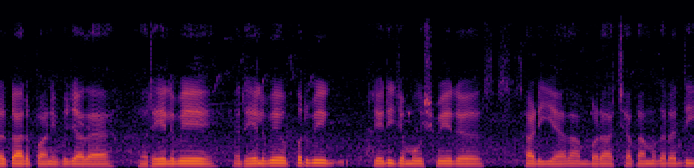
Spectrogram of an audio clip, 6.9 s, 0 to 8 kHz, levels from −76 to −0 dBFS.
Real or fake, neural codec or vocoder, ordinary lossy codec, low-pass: real; none; none; 7.2 kHz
